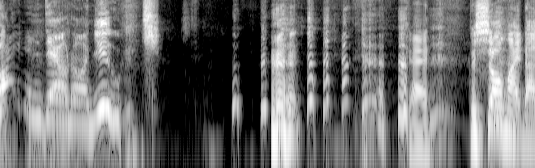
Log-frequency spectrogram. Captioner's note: both laughing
